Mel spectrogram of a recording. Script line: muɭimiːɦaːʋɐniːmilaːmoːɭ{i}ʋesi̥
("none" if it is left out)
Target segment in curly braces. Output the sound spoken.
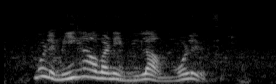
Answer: i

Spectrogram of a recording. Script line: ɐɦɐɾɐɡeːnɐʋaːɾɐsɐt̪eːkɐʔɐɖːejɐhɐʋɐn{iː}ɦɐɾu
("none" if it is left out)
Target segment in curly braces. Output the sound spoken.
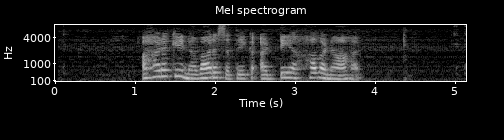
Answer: aː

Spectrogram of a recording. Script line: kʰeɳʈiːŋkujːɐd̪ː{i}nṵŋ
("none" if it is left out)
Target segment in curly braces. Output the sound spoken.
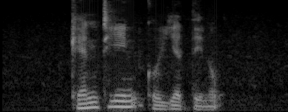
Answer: i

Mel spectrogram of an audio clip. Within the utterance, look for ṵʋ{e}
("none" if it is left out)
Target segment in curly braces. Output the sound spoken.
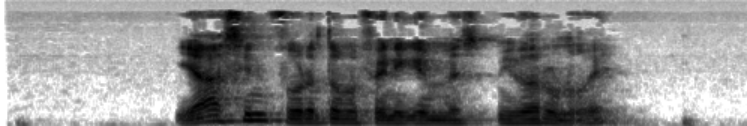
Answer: e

